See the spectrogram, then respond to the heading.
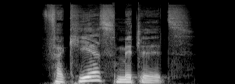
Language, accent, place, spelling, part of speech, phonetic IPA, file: German, Germany, Berlin, Verkehrsmittels, noun, [fɛɐ̯ˈkeːɐ̯sˌmɪtl̩s], De-Verkehrsmittels.ogg
- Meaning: genitive singular of Verkehrsmittel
